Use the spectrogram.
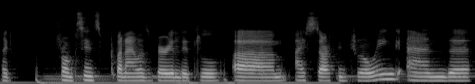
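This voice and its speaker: Soft-spoken woman, reflective. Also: fairly low pitch, flat delivery, a little slow, faint music behind. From Hungary. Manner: soft-spoken, reflective, with many fillers and restarts. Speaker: artist guest. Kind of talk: casual interview. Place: Budapest.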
